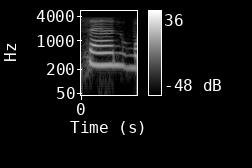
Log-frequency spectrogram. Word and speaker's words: Senn: E.L. Sen, uh-huh. And just for your listeners, that's spelled S-E-N-N, but he himself made plays on the fact that it sounded like sin, like, you know, something bad you shouldn't do.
